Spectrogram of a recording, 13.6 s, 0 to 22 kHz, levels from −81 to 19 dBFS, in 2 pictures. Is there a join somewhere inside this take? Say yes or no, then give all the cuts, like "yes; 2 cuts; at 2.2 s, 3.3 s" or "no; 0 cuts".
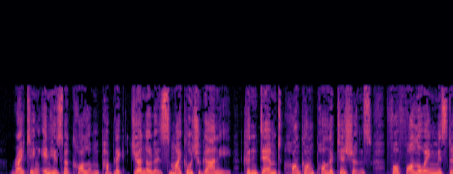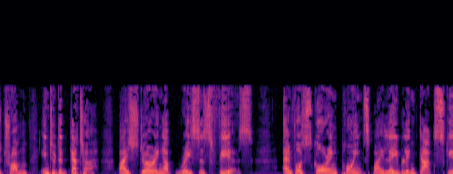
yes; 2 cuts; at 0.9 s, 1.9 s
